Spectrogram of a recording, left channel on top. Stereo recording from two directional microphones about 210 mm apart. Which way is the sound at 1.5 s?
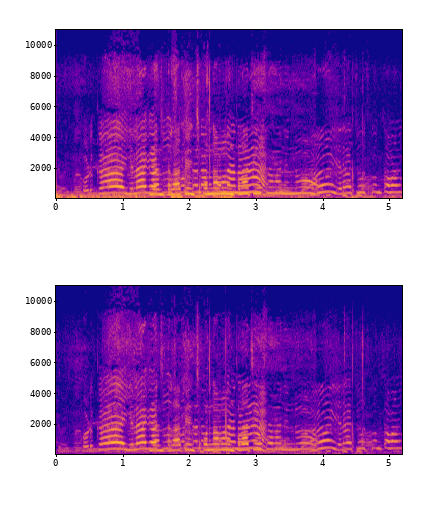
30° left (ahead or behind).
